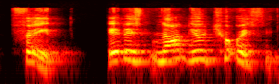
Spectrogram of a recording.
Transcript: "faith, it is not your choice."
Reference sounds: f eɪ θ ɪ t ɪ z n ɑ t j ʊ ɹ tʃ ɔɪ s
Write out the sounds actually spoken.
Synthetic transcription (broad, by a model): f eɪ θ ɪ t ɪ z n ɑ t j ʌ ɹ tʃ ɔɪ s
